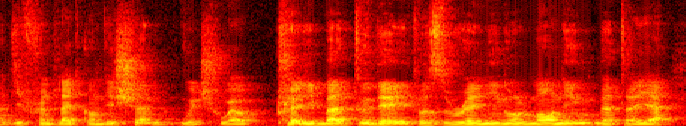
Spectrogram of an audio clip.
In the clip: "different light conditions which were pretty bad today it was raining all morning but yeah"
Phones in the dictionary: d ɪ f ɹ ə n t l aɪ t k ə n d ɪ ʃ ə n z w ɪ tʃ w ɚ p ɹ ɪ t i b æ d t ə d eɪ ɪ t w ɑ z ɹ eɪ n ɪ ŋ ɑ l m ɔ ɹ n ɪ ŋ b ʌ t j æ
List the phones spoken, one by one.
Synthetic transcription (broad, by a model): d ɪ f ɹ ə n t l aɪ t k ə n d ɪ ʃ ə n w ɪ tʃ w ɚ p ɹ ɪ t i b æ d t ə d eɪ ɪ t w ɑ z ɹ eɪ n ɪ ŋ ɑ l m ɔ ɹ n ɪ ŋ b ʌ t j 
